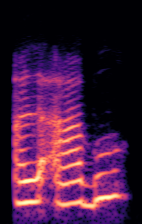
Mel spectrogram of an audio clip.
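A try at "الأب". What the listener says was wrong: आ क्यों? आ क्यों है? अल अबू, अबू उर्दू में नहीं बोलते, अबू बोलते हैं ना। आबू तो नहीं बोलते ना। हाँ, अल अबू, अबू बोलती हो ना, अबू। आबू तो नहीं बोलती हो। अल अबू, आगे।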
